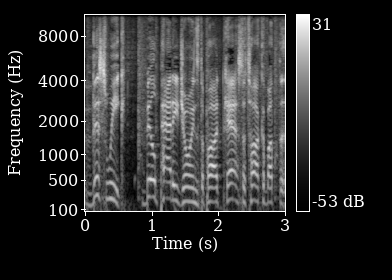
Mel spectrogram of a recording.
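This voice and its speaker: Music is audible in the background. Over it, a man talks at a moderate pace. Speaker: podcast host. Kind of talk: podcast intro. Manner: joking, self-deprecating.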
